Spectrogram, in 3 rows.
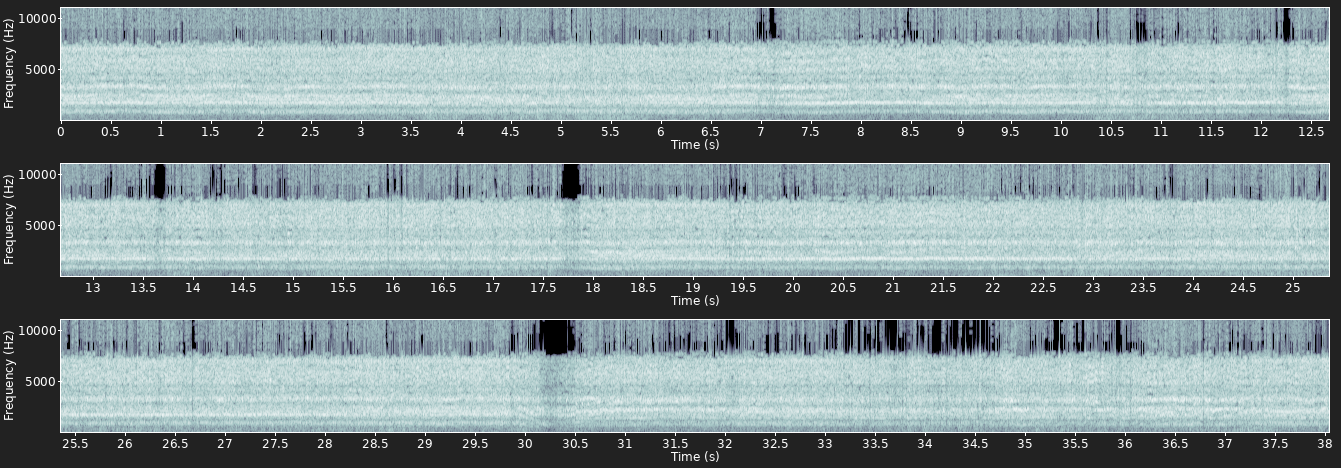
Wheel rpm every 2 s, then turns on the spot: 230, 220, 220, 220, 220, 230, 230, 230, 230, 230, 230, 230, 230, 230, 220, 170, 200, 200, 200.
none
